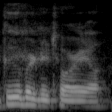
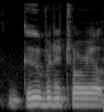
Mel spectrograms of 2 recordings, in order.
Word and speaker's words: gubernatorial: burnish dubber tutorial campaign gubernatorial gubernatorial campaign in nine in 1990 in May 1994 so how you said like the governor campaign yes that's the term that is a weird-ass term gubernatorial term of the day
